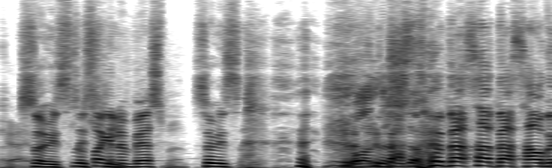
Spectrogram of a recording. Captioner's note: group laughs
